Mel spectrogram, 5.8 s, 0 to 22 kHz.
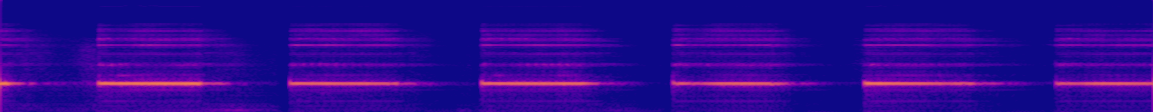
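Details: ECCO 530 backup alarm newly installed at the rear of a Chevy Silverado pickup: loud steady single-pitch beeps about once a second, like a commercial backup alarm; sounding as it should.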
